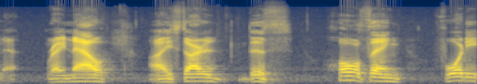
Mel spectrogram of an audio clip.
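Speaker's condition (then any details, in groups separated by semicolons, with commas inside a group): Cerebral palsy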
